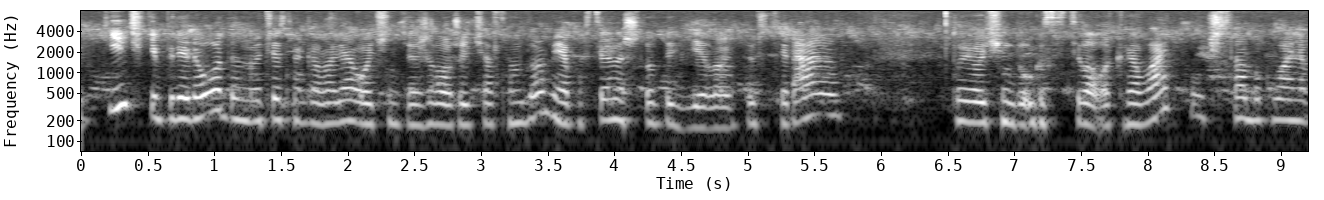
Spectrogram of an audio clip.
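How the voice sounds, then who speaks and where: Woman vlogger, noisy background. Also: mid-range voice. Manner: rambling, confiding, informal. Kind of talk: casual vlog chat to followers. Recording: clear background noise, home-made vlog.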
